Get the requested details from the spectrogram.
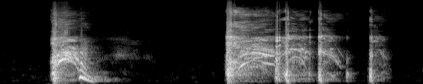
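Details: An adult acts out coughing in a promotional sketch for a cough product: one harsh voiced cough, a pause, then a run of about four short dry coughs.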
